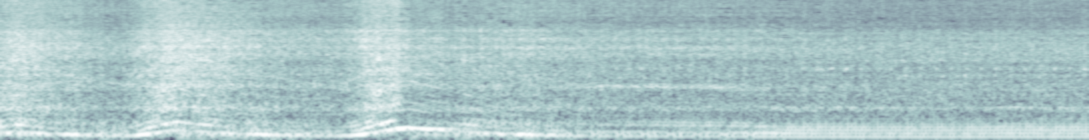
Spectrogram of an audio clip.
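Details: Thunderace motorcycle finally running after hours of work (carb cleaner sprayed, plug spark checked): a couple of throttle blips, then a smooth, even idle with a steady hum and no misses; normal idle.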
